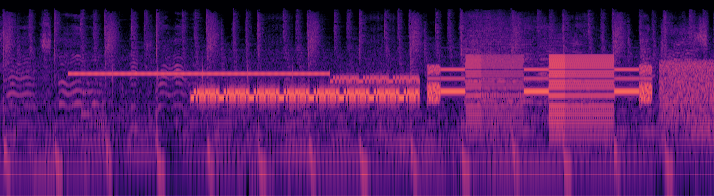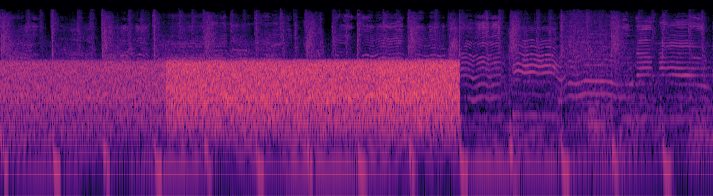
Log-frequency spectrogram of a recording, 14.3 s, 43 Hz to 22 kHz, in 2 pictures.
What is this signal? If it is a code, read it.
Dial-up modem handshake (V.34 or later), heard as a whistle, warbles, then hiss.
